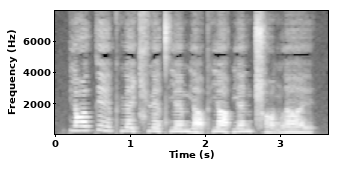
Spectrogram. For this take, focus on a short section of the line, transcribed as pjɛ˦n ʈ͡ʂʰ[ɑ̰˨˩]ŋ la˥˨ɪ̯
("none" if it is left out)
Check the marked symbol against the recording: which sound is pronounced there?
ɑ̰˨˩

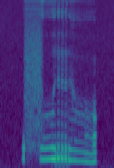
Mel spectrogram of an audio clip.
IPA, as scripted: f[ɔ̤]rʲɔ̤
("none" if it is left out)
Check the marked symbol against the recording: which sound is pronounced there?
o̤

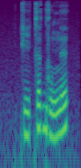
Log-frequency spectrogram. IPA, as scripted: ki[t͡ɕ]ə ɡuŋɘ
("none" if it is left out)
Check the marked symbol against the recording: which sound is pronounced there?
k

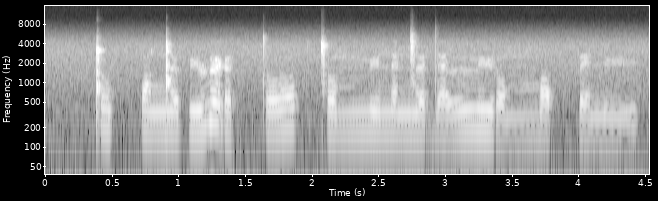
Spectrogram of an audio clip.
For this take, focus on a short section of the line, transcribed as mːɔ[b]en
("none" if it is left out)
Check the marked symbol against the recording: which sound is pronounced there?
pː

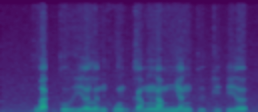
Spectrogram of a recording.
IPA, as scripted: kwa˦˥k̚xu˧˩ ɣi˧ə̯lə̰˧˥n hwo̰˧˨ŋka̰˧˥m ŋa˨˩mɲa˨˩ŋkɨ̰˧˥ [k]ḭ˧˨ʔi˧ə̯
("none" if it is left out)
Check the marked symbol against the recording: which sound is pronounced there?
k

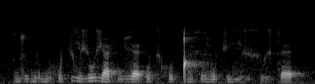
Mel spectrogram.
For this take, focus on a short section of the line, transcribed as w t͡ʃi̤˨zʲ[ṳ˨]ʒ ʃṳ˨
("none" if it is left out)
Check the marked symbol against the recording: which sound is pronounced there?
ṳ˨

